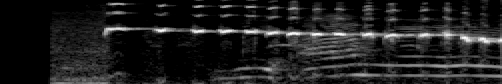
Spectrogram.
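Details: White-rumped shama song played to trigger a response from a silent bird, heard as a long, rapidly pulsed, ringing trill that slides gently downward over two seconds.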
